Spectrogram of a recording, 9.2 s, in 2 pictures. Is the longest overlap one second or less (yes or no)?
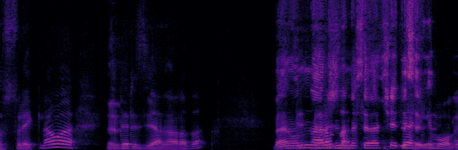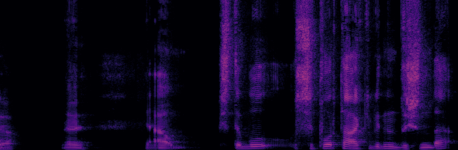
no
